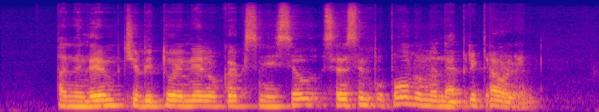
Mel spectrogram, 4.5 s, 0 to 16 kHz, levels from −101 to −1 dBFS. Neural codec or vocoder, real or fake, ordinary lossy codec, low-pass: codec, 32 kHz, 1.9 kbps, SNAC; fake; none; 14.4 kHz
